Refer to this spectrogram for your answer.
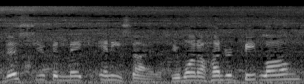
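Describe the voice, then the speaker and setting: A man's voice: sits high, animated, normal speed, noisy background. A man exhibitor demonstrating welding machines, explaining each step confidently. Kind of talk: product demonstration. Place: busy trade show hall. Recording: crowded hall chatter.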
